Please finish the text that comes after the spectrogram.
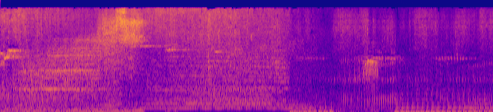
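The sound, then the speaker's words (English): A car engine roars loudly throughout, its pitch rising and falling as it revs, with a brief dip in intensity midway before surging again. “Jump in the car.”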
